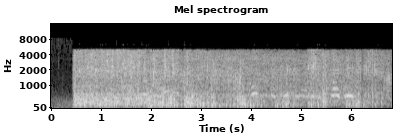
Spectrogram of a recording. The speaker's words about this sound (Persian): شبرغان جنگ برای 90 روز طول کشیده و زندگی مردم این شهر را مختل کرده است. صدای شلیک سلاح های سبک و سنگین در جنگ شب و روز در اطراف و داخل شهر شنیده می شود.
